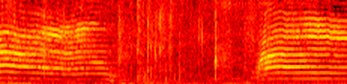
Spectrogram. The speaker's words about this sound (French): Sortez-moi le chat du studio là, par rapport à cette.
